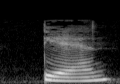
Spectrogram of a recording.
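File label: "dian", Mandarin Chinese, third tone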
